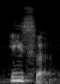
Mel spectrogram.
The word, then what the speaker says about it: Isa: possibly Scandinavian or gothic in these language languages the name is pronounced Isa meaning ice or water in its most passive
